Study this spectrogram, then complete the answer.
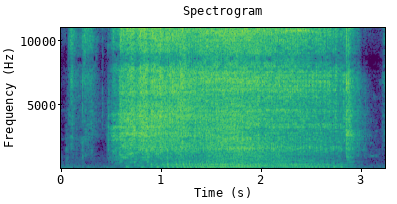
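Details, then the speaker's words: Can-Am Bombardier DS 50 quad that had not run in a while, small two-stroke: buzzes up and races for a couple of seconds, then drops off; revving because it has no gas, running super lean. "the reason it's revving up is because it's got no gas it's it's running super lean"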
